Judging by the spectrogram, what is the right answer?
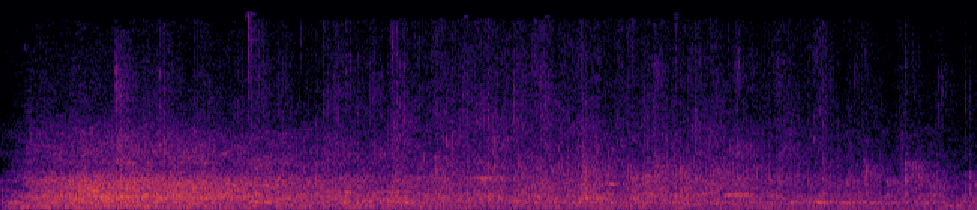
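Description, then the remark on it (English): An audience applauds steadily for several seconds, a dense wash of many hands clapping at once that swells early and then holds at an even level with a faint murmur of voices underneath. “I'm worried about those of you that didn't clap on that one.”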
